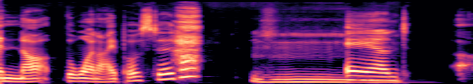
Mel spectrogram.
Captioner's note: gasps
